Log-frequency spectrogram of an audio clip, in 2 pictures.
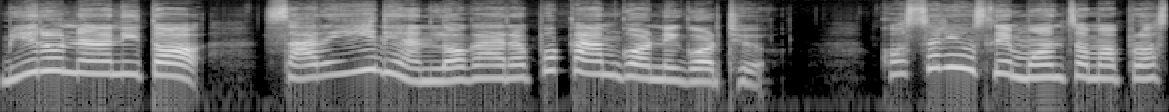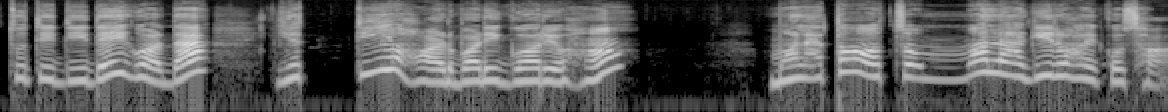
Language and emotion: Nepali, surprised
